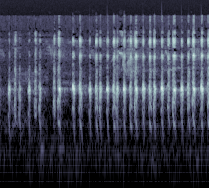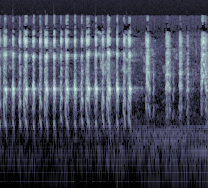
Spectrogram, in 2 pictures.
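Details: Chukar partridge (chakor) calling: a long run of sharp, rhythmic clucking notes, a bit more than two per second, steady and even, ending in a few louder, harsher notes.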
